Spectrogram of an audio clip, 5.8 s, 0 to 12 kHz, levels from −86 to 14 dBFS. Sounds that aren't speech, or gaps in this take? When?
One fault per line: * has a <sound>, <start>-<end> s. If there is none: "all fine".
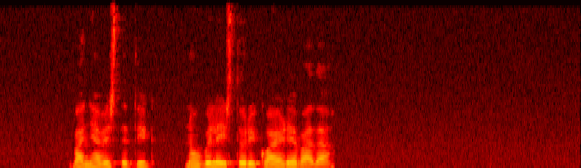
all fine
